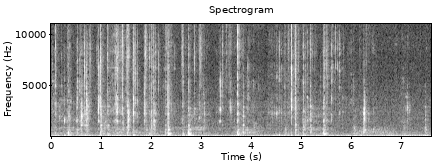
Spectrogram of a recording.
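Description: A small piece of a solid red-and-white soap bar, held in the fingers, is carved and scraped repeatedly with a yellow utility knife blade. The result is a quiet, steady patter of short, crisp clicks and scraping ticks with bright edges over a faint low background hum. Each tick dies away almost instantly.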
